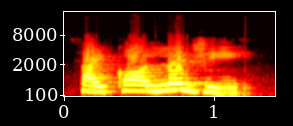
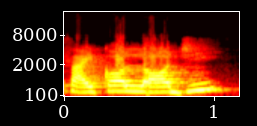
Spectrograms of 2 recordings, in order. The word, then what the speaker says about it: psychology: Psychology. We may say psychology. No, it's psychology.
